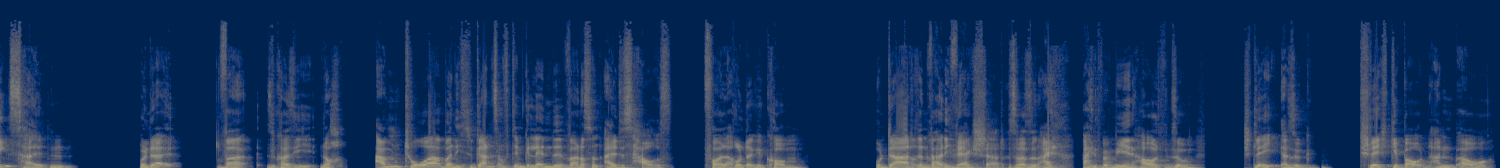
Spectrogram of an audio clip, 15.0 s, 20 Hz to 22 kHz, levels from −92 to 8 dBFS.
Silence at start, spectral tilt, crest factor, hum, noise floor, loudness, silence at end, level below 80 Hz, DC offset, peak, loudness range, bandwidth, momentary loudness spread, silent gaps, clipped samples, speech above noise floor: 0 s; -6 dB/octave; 22 dB; none; under -90 dBFS; -31 LUFS; 0.1 s; -62 dBFS; under 0.1%; -10 dBFS; 3 LU; 19.5 kHz; 10 LU; 0.78-1.40 s, 1.82-2.16 s, 3.48-3.75 s, 6.74-7.05 s, 8.09-8.76 s, 10.74-10.83 s, 12.05-12.44 s, 13.32-13.60 s; under 0.1%; over 59 dB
